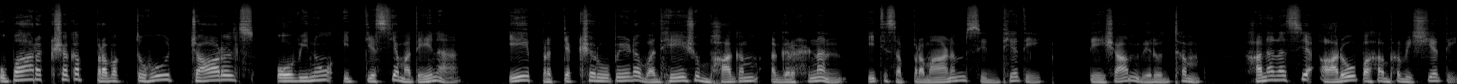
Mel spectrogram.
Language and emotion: Sanskrit, neutral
